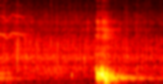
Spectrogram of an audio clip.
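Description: A pause in a man's speech over a public-address microphone, leaving faint room hum. About one and a half seconds in comes one short vocal sound from the speaker.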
